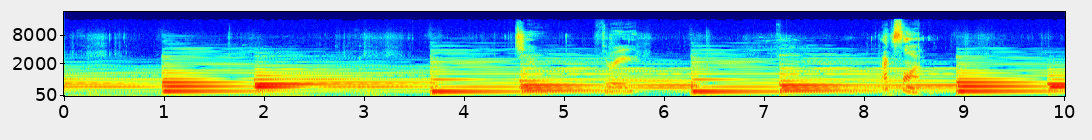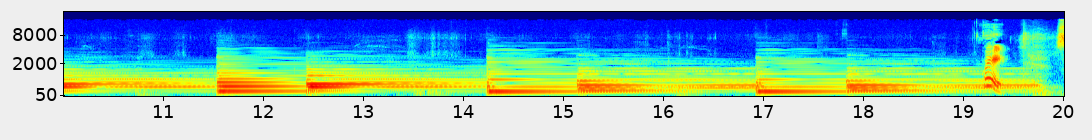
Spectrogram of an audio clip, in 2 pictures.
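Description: Yamaha upright piano playing a slow, repeating left-hand ostinato in 3/4 time. Each bar is a bass note followed by a two-note chord, about one stroke a second, with the notes left to ring and decay. Two bars of a G major 7 shape (G, then B and F-sharp) alternate with a D-over-F-sharp shape (F-sharp, then A and E).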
